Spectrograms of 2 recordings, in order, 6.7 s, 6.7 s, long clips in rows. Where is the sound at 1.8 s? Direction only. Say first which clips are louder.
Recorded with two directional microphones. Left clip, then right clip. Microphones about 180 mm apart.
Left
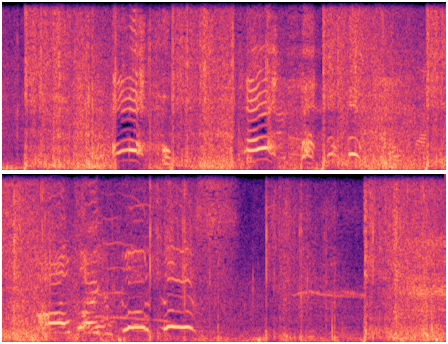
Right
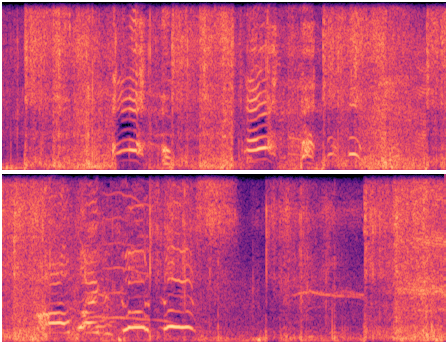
Left 4 dB; centre (ahead or behind).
